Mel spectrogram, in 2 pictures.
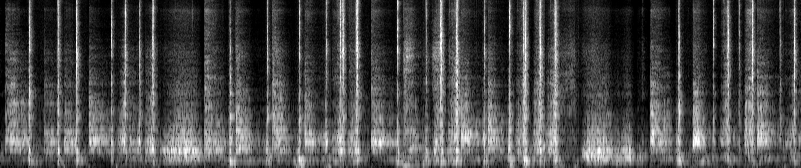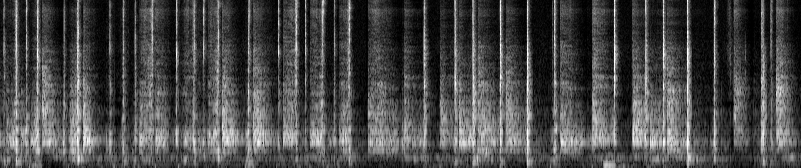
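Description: Small magnetic balls clicking and snapping together as rows of them are pressed into place and adjusted: a dense, irregular run of sharp clicks, some louder snaps among softer ticks.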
